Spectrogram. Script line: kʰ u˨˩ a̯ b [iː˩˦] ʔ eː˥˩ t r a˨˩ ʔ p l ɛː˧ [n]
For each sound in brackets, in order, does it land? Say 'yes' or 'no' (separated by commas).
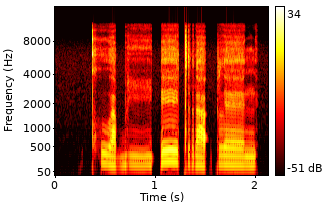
yes, no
